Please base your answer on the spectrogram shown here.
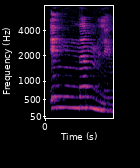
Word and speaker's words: النملة: نملة, النملة. We don't pronounce the lam because it's a sun letter.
